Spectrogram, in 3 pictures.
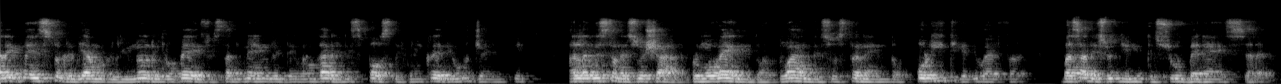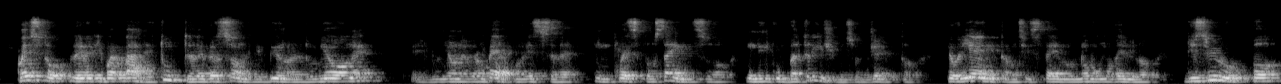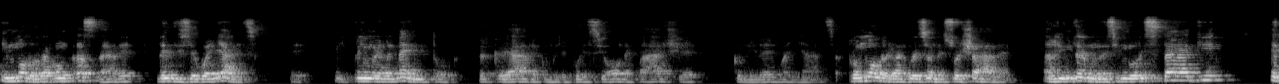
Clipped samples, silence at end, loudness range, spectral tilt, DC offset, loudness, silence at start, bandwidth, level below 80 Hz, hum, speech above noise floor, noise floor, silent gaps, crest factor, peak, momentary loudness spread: under 0.1%; 0 s; 6 LU; -6 dB/octave; under 0.1%; -18 LUFS; 0 s; 9.2 kHz; -66 dBFS; none; 26 dB; -44 dBFS; none; 16 dB; -2 dBFS; 17 LU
